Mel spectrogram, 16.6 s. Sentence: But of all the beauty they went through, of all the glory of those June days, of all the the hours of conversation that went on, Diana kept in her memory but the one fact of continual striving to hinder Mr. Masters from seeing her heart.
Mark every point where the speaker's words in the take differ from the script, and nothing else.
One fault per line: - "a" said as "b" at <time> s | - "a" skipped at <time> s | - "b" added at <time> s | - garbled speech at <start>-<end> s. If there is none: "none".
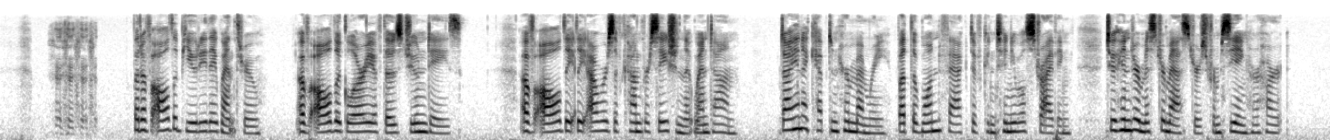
none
